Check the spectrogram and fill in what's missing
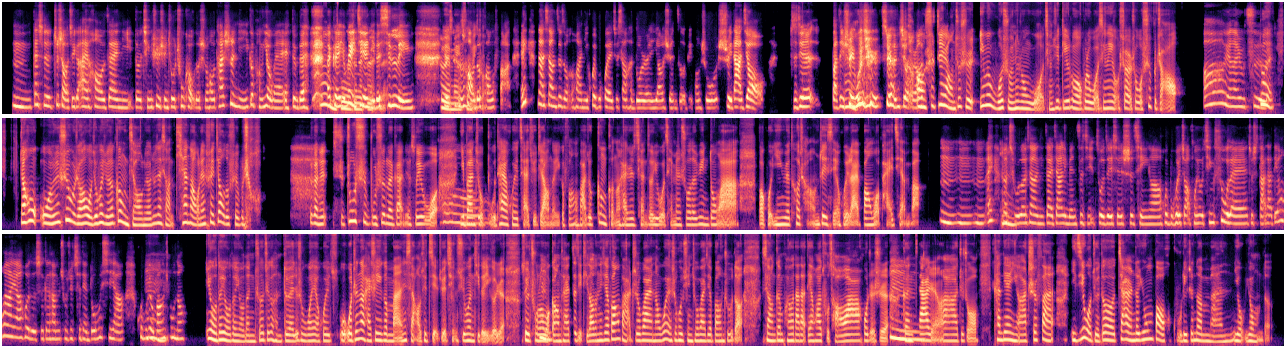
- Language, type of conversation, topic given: Chinese, podcast, 當情緒低落時你會做什麼？
- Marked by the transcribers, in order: laughing while speaking: "对不对？"; laugh; laughing while speaking: "睡过去"; laughing while speaking: "着"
